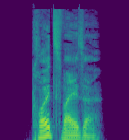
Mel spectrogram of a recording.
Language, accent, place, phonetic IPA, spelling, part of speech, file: German, Germany, Berlin, [ˈkʁɔɪ̯t͡sˌvaɪ̯zə], kreuzweise, adverb, De-kreuzweise.ogg
- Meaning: crosswise, crossways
